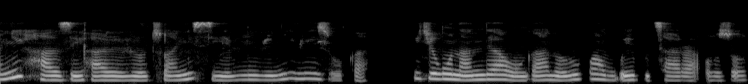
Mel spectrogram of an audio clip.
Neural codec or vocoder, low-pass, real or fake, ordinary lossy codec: none; 7.2 kHz; real; none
